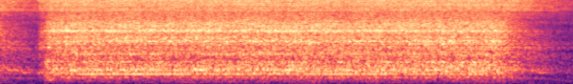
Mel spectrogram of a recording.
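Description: A cab heater blower fan in a turbocharged Ford Ranger in snowy weather pushes air in a steady loud whoosh that starts abruptly, holds for several seconds, then tapers off, close with no talking.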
